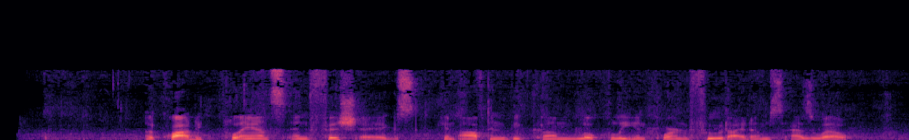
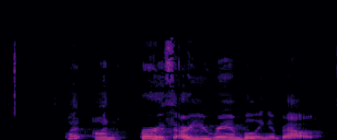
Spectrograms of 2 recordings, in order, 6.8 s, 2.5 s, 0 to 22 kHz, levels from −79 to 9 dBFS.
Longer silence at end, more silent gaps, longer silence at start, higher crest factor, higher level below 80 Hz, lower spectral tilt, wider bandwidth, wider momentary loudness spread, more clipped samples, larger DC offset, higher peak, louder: about the same, 0.05 s vs 0.1 s; neither; second, 0.3 s vs 0.5 s; first, 26 dB vs 18 dB; first, -72 dBFS vs -84 dBFS; about the same, -4.5 dB/octave vs -4 dB/octave; second, 12 kHz vs 16 kHz; about the same, 13 LU vs 12 LU; neither; neither; first, 0 dBFS vs -20 dBFS; first, -25 LUFS vs -38 LUFS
